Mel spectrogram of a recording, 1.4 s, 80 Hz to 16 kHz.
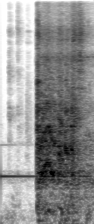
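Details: Toyota LS400 1UZ-FE starter after cleaning repair, fuel pump fuse pulled so cranking only: quiet, then starter engages and spins engine briskly and evenly, no grinding or clicking; starter works.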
